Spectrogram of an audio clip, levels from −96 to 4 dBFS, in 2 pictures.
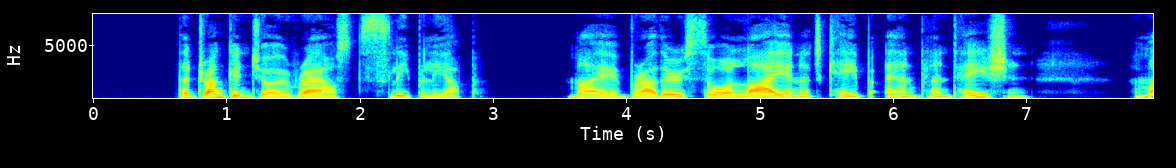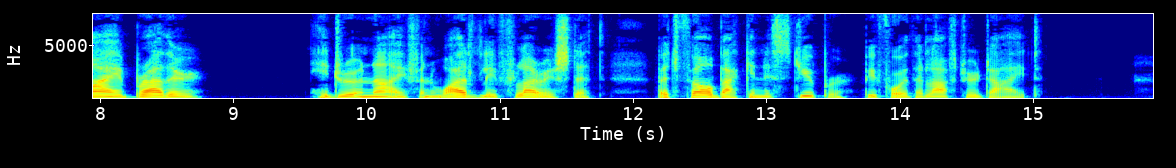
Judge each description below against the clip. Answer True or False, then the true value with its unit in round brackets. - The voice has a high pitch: False (150 Hz)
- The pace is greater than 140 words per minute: False (135 wpm)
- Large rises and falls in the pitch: False (3.4 semitones)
